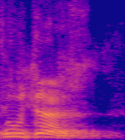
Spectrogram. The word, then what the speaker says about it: sutures: call them sutures sutures this is how we pronounce it sutur s u t u r s sutures what are sutures The Joint between the skull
